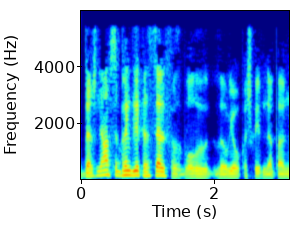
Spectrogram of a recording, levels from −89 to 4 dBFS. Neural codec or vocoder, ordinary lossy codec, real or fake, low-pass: codec, 16 kHz, 1 kbps, FreqCodec, larger model; MP3, 32 kbps; fake; 5.4 kHz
